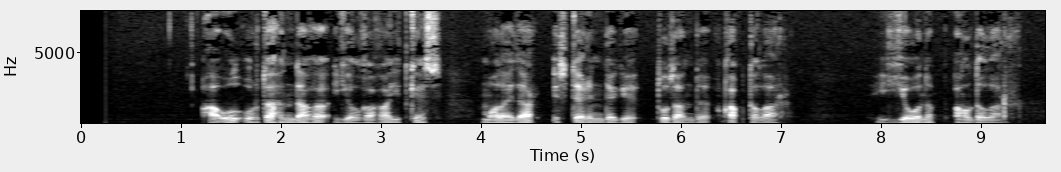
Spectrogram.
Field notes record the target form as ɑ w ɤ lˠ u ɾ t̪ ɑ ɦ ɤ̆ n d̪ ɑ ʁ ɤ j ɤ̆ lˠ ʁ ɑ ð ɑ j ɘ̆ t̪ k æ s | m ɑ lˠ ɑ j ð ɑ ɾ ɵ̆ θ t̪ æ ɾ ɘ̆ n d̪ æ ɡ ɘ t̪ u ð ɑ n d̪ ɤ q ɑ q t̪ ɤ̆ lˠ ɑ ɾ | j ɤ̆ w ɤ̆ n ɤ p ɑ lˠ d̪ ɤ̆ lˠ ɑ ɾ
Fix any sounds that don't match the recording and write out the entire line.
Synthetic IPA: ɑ w ɤ lˠ u ɾ t̪ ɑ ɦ ɤ̆ n d̪ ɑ ʁ ɤ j ɤ̆ lˠ ʁ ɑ ʁ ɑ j ɘ̆ t̪ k æ s | m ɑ lˠ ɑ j ð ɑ ɾ ɵ̆ θ t̪ æ ɾ ɘ̆ n d̪ æ ɡ ɘ t̪ u ð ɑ n d̪ ɤ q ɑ q t̪ ɤ̆ lˠ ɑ ɾ | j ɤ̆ w ɤ̆ n ɤ p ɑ lˠ d̪ ɤ̆ lˠ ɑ ɾ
